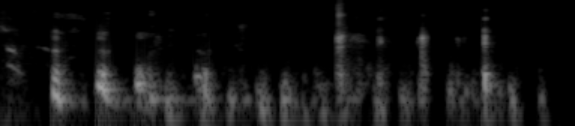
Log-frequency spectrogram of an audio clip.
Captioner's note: chuckles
